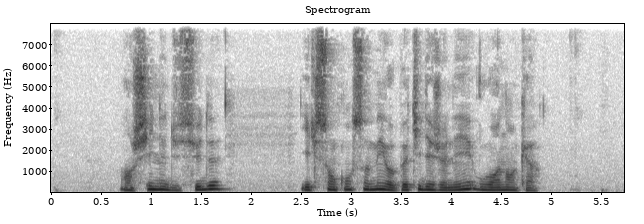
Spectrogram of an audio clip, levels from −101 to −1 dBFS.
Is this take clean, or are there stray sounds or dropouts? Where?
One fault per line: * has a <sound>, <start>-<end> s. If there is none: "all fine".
all fine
